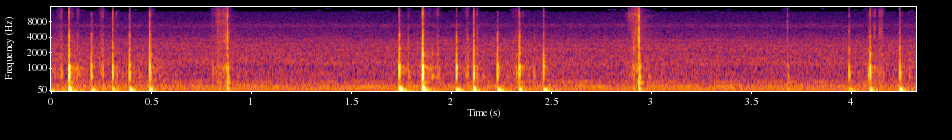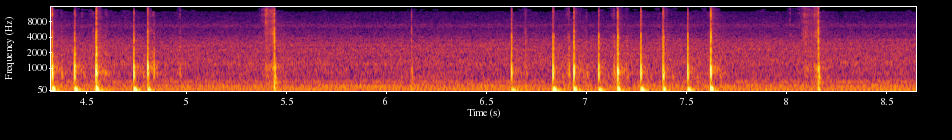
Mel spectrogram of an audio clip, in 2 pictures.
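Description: A small, empty clear plastic cup with a green band is tapped and scratched with fingertips and nails, giving 33 quick, dry clicks in scattered bursts. Each tap is very short and dies almost at once, and the clicks are quiet against a steady low hum.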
